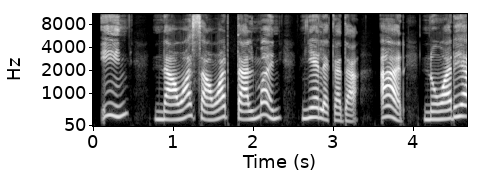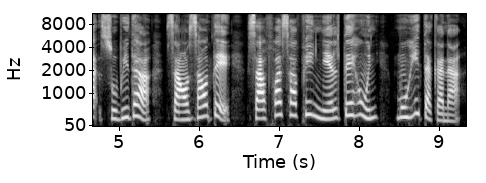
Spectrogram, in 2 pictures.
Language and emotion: Santali, happy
